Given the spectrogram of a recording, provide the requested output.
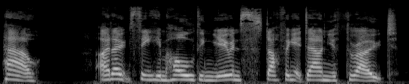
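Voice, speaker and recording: A jealous, violent young man, as a woman reads him, speaks loud, harsh and accusing. The voice stays near the reader's own pitch, pushed hard. The sound is close and dry. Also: fairly even intonation, unhurried, no room sound, lightly acted. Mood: furious.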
